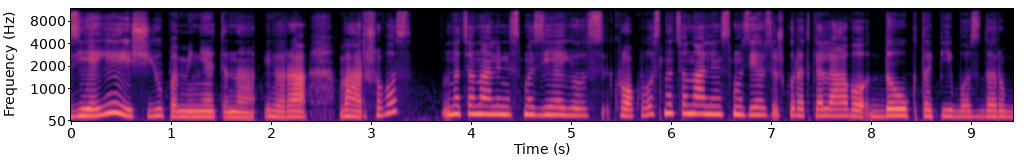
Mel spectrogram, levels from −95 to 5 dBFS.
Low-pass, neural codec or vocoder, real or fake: 10.8 kHz; codec, 24 kHz, 3.1 kbps, DualCodec; fake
